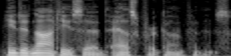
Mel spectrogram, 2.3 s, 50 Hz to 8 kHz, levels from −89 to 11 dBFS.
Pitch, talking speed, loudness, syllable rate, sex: 90 Hz, 205 wpm, -18 LUFS, 5.0 syllables/s, male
